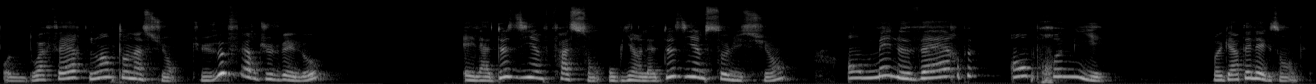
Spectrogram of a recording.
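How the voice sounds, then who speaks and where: A woman teaching a grammar lesson to young schoolchildren, speaking slowly and clearly with wide swings of pitch. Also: sing-song, dark tone.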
